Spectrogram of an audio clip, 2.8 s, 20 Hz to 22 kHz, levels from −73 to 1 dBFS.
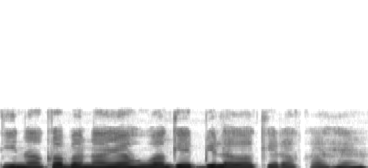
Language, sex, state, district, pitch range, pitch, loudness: Hindi, female, Arunachal Pradesh, Lower Dibang Valley, 205-220 Hz, 210 Hz, -14 LUFS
